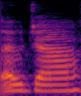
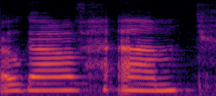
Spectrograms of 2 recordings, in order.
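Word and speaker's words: ogive: you ask this is said pronounced Oh JA or Oh cough this is a line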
